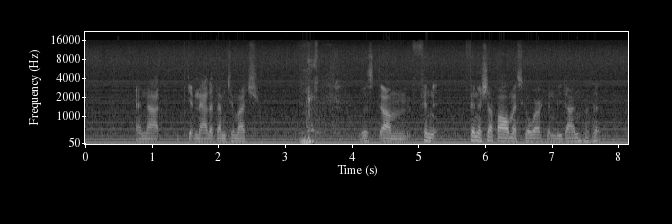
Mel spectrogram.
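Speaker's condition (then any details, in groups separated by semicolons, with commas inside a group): Stutter; asks listeners to excuse stutter before introducing self; repeated sounds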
